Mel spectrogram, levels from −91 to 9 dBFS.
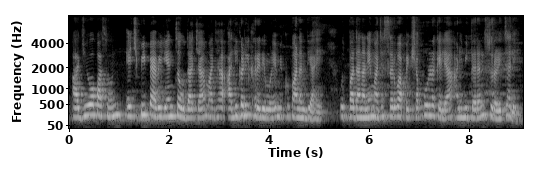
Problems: constant background noise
